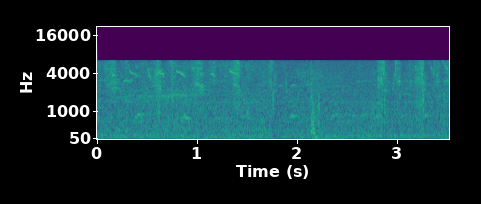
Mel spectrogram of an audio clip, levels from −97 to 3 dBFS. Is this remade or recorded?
recorded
